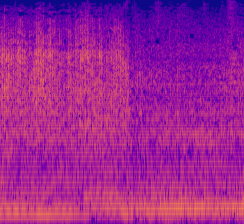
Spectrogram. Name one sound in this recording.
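A racing car engine drops in pitch as a gear changes up.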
